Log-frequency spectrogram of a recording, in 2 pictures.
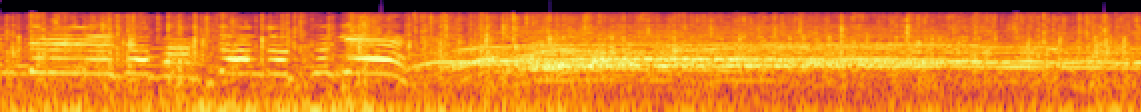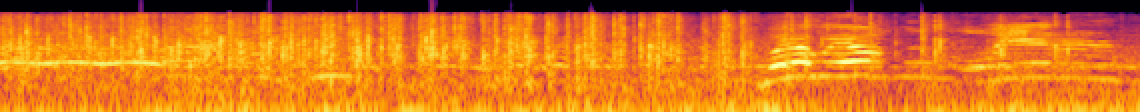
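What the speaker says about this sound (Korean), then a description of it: "여러분, 우리 대한의 아들들, 의경들을 위해서 박수 한번 크게." A large outdoor rally crowd applauds riot police, with clapping, cheering and babble rising around a speaker's amplified voice, sustained and loud throughout.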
